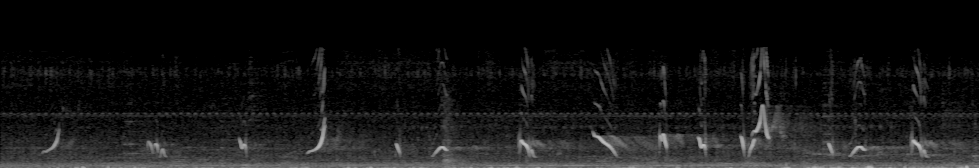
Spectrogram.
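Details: A red-cowled cardinal (Paroaria dominicana) in Parque Aimaratá, Americana, São Paulo, gives short, sharp, downslurred chips and clear whistled notes, irregular and several per second at times, over steady low background noise.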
